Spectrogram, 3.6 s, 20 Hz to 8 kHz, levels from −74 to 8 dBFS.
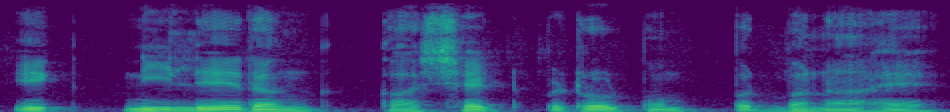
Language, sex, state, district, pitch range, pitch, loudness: Hindi, male, Uttar Pradesh, Lalitpur, 110-120 Hz, 120 Hz, -19 LUFS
